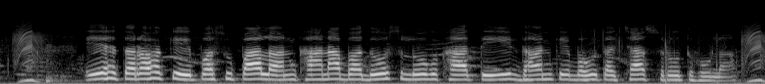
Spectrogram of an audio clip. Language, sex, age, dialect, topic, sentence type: Bhojpuri, female, <18, Southern / Standard, agriculture, statement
